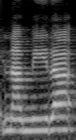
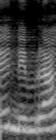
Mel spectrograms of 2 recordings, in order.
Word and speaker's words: نمرہ: اہم ترین مقام مسجد نمیرہ کی سیر کراؤں گی۔ کچھ لوگ اسے مسجد نمرہ کہہ کر پکارتے ہیں، جبکہ اس کا صحیح تلفظ نون کے زبر اور میم کے زیر کے ساتھ کیا جاتا ہے۔ نمیرہ ایک پہاڑی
